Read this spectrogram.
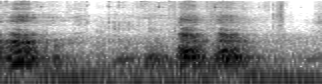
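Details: Three quick barks from a Jindo dog during a walk, one at the start and a close pair about a second later, over low outdoor background noise.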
